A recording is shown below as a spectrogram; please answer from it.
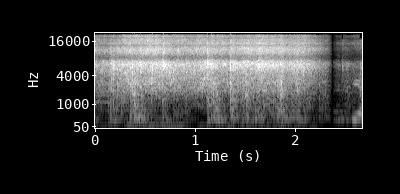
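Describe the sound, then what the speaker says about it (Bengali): Chopped onions fry in hot oil with a little salt in a pan. A loud, close, continuous sizzle crackles throughout, with stirring scrapes and a brief dip near the end. "আমি পেঁয়াজ কুচিগুলো দিয়ে ভেজে নেব"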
